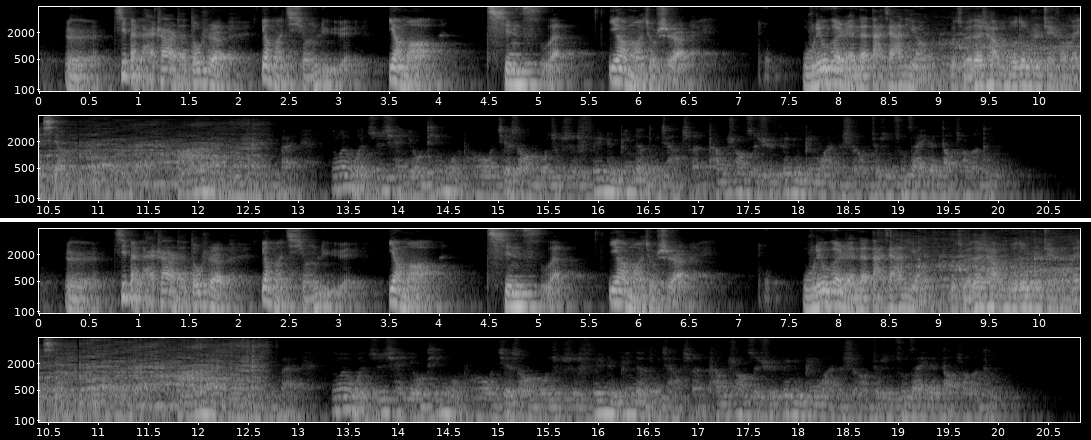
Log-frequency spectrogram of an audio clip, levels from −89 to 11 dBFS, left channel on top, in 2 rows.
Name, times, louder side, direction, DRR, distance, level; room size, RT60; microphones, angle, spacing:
voice 1, 0.3-3.1 3.5-4.0 4.5-5.2 5.7-6.6 7.6-10.8, left 1 dB, 20° left, 4 dB, 1.4 m, -30 dB
sound 1, 8.1-12.8, right 2 dB, 55° right, 0.8 m, -39 dB
voice 2, 11.8-19.9, right 1 dB, 45° left, 0 dB, 4.5 m, -38 dB
13.0 x 6.9 x 7.4 m, 0.78 s
head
